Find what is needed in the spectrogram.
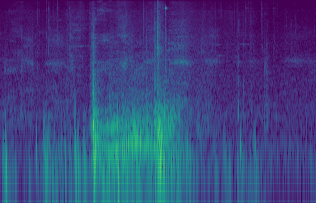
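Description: The Vauxhall Combo van's side sliding door being opened: a click as it unlatches about two seconds in, a rumble as it rolls back along its track, and a knock as it stops at the end of its travel about a second later.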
